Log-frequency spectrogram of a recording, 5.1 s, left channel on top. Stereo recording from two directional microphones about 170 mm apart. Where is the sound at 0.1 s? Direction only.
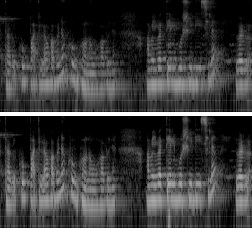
30° right (ahead or behind).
